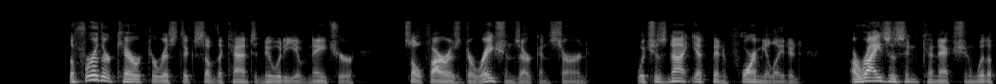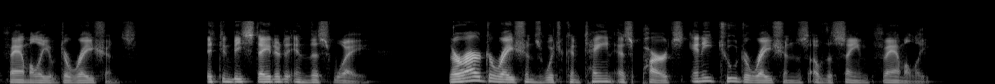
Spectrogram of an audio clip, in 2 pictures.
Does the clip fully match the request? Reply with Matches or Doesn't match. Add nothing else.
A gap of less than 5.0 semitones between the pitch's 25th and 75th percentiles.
Doesn't match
